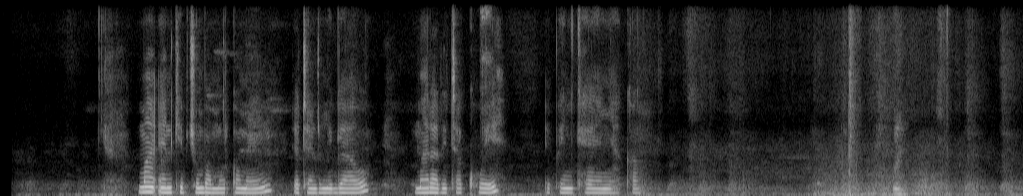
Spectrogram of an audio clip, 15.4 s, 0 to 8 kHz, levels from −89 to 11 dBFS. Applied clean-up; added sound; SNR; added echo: none; Tambourine; 18 dB; none.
